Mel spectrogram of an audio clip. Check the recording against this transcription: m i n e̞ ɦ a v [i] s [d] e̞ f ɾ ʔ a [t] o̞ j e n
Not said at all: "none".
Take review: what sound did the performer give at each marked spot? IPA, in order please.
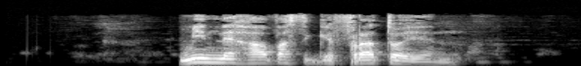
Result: a, ɡ, t

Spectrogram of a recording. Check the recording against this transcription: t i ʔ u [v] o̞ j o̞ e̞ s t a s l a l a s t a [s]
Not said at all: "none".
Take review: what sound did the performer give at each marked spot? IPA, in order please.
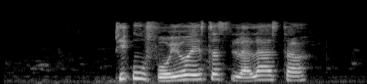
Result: f, none

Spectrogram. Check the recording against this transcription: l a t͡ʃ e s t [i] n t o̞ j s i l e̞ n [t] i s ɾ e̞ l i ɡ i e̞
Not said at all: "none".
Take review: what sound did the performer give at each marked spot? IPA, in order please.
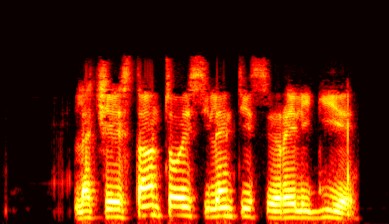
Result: a, t

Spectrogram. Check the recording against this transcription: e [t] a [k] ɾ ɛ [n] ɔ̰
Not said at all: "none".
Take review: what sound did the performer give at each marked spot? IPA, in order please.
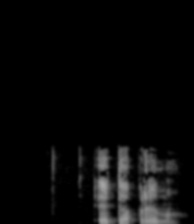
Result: t, p, m

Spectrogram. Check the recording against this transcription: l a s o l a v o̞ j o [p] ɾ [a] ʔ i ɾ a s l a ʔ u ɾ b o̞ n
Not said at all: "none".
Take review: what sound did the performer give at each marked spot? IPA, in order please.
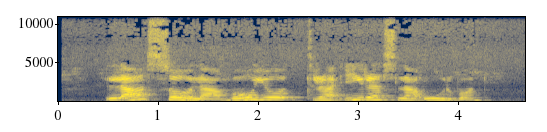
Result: t, a

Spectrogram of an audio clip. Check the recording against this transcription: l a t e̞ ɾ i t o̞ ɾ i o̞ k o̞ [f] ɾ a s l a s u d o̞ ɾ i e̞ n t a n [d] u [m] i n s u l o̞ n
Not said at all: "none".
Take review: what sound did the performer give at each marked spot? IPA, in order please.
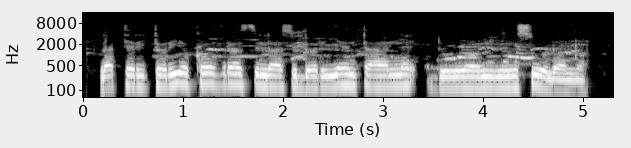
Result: v, d, n

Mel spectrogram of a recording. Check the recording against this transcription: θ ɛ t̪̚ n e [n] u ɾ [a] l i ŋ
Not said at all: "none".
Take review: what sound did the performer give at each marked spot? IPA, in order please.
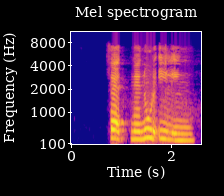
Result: n, i

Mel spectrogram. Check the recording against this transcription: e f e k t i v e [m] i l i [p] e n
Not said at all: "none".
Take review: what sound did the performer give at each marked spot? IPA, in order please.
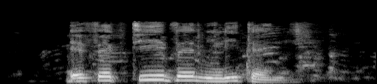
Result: m, t

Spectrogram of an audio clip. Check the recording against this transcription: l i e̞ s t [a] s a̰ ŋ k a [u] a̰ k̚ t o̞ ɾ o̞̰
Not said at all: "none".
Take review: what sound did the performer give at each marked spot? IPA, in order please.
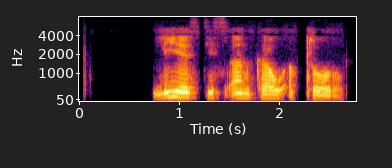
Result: i, w

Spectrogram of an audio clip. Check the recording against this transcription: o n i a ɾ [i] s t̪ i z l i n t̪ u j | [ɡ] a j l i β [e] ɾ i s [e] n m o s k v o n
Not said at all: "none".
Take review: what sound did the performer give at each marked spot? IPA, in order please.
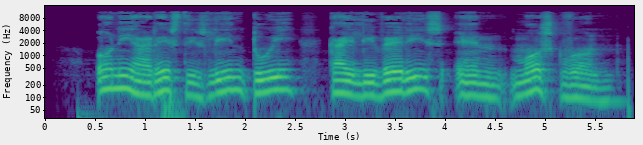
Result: e, k, e, e

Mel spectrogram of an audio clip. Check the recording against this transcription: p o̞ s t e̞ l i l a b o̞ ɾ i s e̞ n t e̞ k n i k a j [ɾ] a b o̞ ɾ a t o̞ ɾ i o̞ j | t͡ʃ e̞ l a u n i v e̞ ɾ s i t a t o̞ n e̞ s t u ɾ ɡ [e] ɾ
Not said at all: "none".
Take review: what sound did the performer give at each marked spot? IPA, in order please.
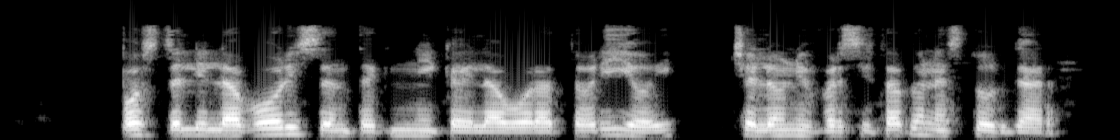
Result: l, a

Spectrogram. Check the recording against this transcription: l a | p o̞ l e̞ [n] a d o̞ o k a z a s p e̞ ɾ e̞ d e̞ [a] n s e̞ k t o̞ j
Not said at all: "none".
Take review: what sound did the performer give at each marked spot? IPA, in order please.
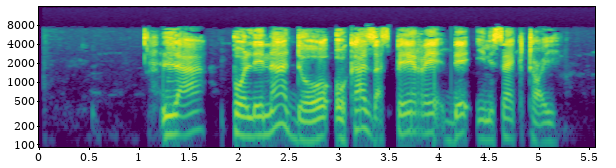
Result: n, i

